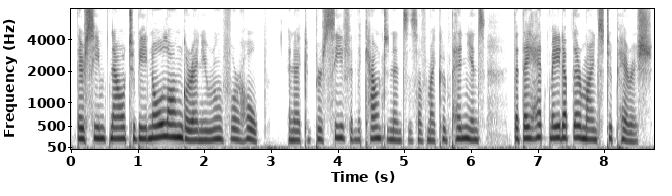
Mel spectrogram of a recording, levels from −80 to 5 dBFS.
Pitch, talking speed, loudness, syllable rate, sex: 220 Hz, 205 wpm, -17 LUFS, 5.4 syllables/s, female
